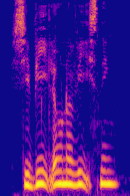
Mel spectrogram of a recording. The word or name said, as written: civilundervisning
